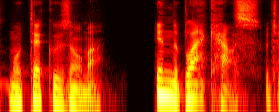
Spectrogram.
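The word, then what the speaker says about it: Motecuhzoma: brought it to motekuzuma so that's montezuma but his they actually the way he pronounced his name was motekuzoma in the black house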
